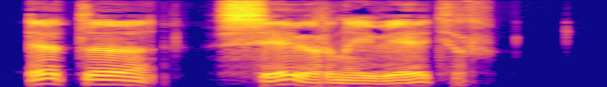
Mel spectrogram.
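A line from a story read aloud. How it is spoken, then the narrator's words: Calm, smiling. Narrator (Russian): улыбнулся и спокойно сказал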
